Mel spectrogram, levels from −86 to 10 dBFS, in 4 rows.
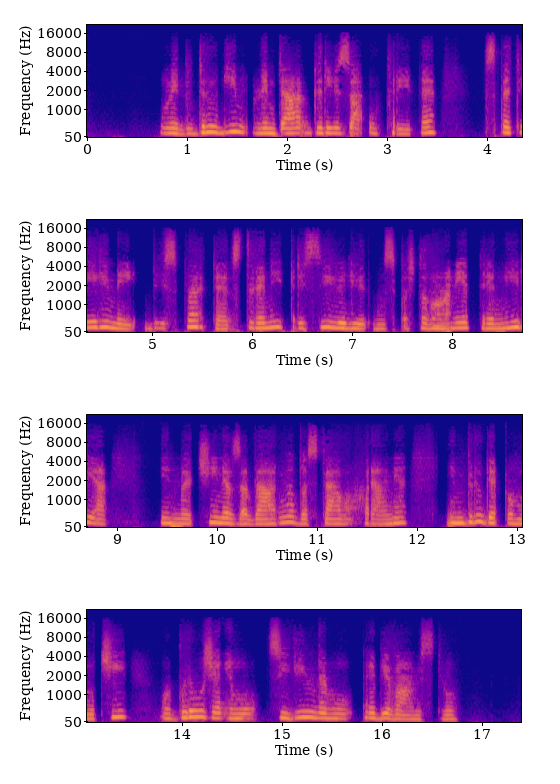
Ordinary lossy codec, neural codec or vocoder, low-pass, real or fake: MP3, 64 kbps; codec, 44.1 kHz, 0.9 kbps, DAC; 19.8 kHz; fake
